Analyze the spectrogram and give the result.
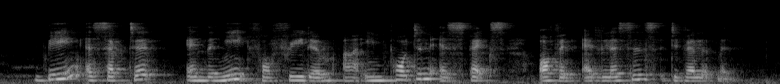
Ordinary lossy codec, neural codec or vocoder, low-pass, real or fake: none; codec, 16 kHz, 16 kbps, FreqCodec, smaller model; 7.2 kHz; fake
